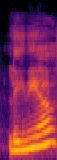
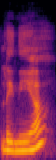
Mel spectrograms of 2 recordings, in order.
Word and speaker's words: Linea: new DK evm called Linea so it's not pronounced as Linea but Linea uh so somehow we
